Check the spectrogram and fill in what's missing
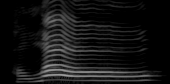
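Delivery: put-on a boy's high, very loud hello; shouting. A narrator's reading. Boy shouts up at Jack and Annie in the treehouse, very loud high shout. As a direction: call up to strangers at full voice. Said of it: "the boy shouted".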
